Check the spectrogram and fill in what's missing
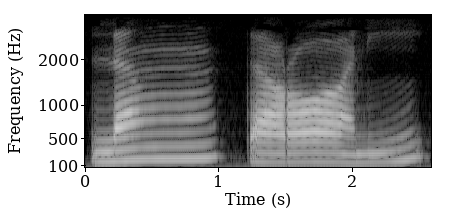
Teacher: را به غټه وایو ځکه چې په را فتحه ده · په اخفا کې مونږ د نون د پټولو کوشش کوو یعنی د نون مخرج مونږ نه ټچ کوو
